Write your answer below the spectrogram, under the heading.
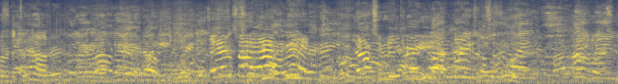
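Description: A dense crowd of gamblers at the No Guts, No Glory event haggles over betting odds, many overlapping voices forming a steady, loud babble with no single speaker standing out, continuous throughout.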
